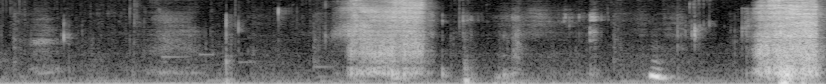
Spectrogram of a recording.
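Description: Close-miked eating: chewing with small wet clicks, broken by two loud, short, noisy bursts, one about two seconds in and one at the end.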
